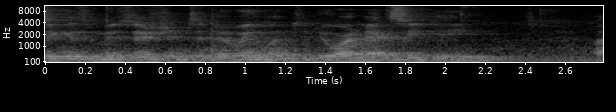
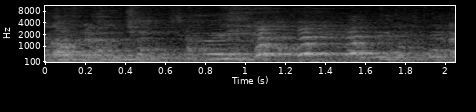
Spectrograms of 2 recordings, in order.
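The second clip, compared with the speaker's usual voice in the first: high, slow, stretched Mafuta Muchi; drawn-out name; much slower than usual. Pretend. Teacher savoring a kid's funny name, high and slow. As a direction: draw the name out high and long with a laugh.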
